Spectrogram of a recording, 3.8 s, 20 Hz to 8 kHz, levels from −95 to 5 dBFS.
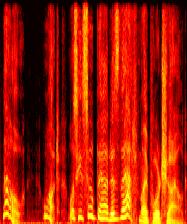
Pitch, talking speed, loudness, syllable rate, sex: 195 Hz, 175 wpm, -17 LUFS, 3.5 syllables/s, male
